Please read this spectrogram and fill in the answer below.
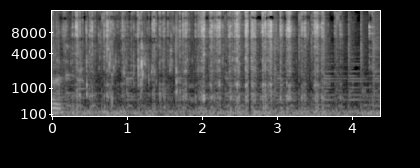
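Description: Wire whisk beating a batter of eggs, milk, melted butter and baking mix in a glass bowl, with rapid, irregular ticking of the wires against the glass.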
